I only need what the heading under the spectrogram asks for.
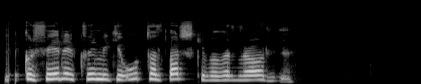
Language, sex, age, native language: Icelandic, female, 50-59, Icelandic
